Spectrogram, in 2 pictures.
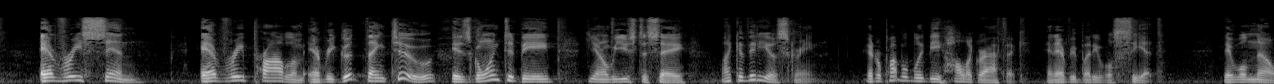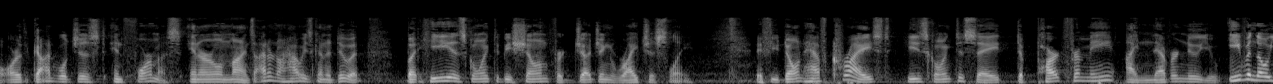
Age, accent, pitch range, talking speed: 60-79, American, 120-190 Hz, 190 wpm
